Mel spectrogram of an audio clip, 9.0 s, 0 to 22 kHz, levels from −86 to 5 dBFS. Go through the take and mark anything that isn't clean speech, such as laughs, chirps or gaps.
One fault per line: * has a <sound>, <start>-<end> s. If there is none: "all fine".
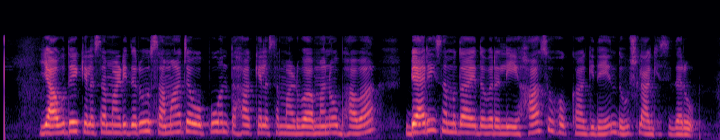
all fine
